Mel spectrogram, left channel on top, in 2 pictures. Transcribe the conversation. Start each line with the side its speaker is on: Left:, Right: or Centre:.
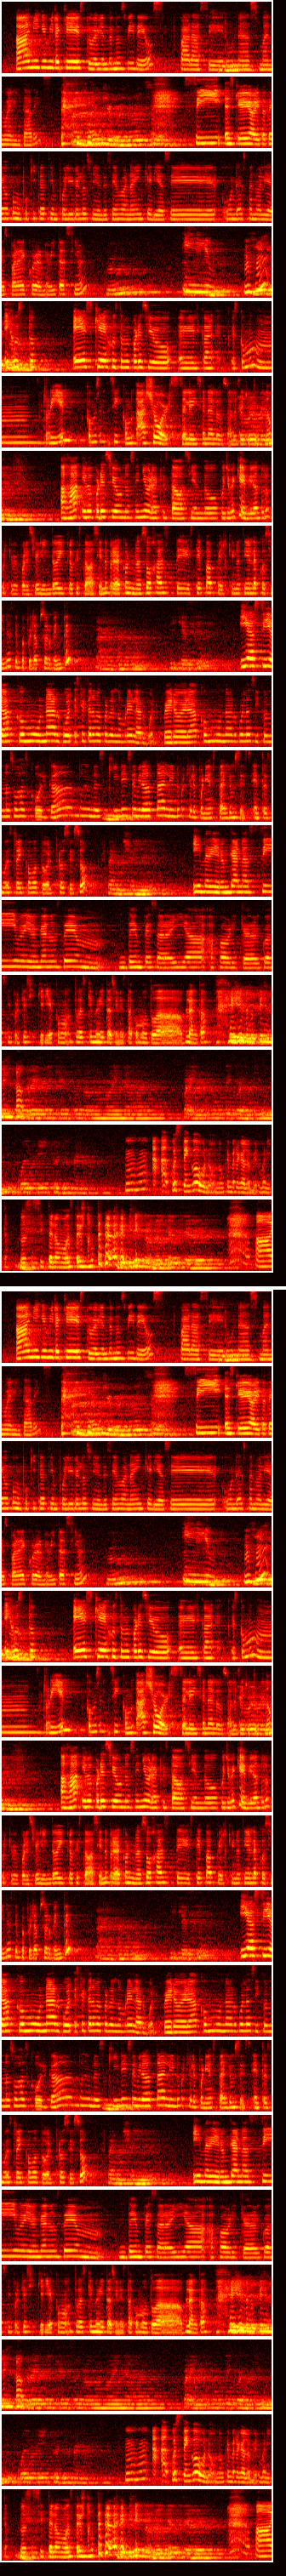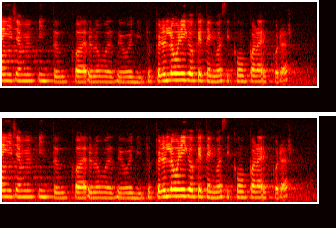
Right: Ay, Miguel, mira que estuve viendo unos videos para hacer
Left: Sí.
Right: unas manualidades.
Left: Ay,
Right: <laughs>
Left: qué bueno eso.
Right: Sí, es que ahorita tengo como un poquito de tiempo libre los fines de semana y quería hacer unas manualidades para decorar mi habitación.
Left: Mm,
Right: Y,
Left: tan chévere.
Right: ujú,
Left: ¿Y de qué
Right: y
Left: son?
Right: justo, es que justo me pareció el, ca- es como un reel, ¿cómo se le- Sí, como, a shorts se le dicen a los, a los
Left: En
Right: de YouTube,
Left: las de
Right: ¿no?
Left: YouTube.
Right: Ajá, y me apareció una señora que estaba haciendo, pues yo me quedé mirándolo porque me pareció lindo y lo que estaba haciendo, pero era con unas hojas de este papel que uno tiene en la cocina, este papel absorbente,
Left: Ajá. ¿Y qué hacía?
Right: y hacía como un árbol, es que ahorita no me acuerdo el nombre del árbol, pero era como un árbol así con unas hojas colgando de una esquina
Left: Mm,
Right: y se miraba tan lindo porque le ponía hasta luces, entonces muestra ahí como todo el proceso.
Left: tan chévere.
Right: Y me dieron ganas, sí, me dieron ganas de, mm, de empezar ahí a, a fabricar algo así, porque si quería como, tú ves que mi habitación está como toda blanca, <laughs>
Left: Sí,
Right: y no tiene
Left: sí, sí, la
Right: nada.
Left: otra vez vi que eso no, no hay nada por ahí como decorativo, ni un cuadrito, ni nada.
Right: Ujú. Ah, ah, pues tengo uno, uno que me regaló mi hermanita.
Left: <laughs>
Right: No sé si te lo mostré la otra
Left: Creo
Right: vez.
Left: que no lo alcancé a ver.
Right: <laughs> Ay, ella me pintó un cuadro lo más de bonito, pero es lo único que tengo así como para decorar.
